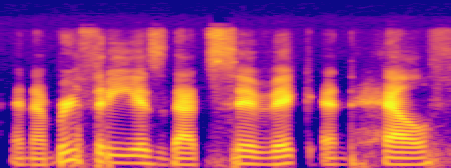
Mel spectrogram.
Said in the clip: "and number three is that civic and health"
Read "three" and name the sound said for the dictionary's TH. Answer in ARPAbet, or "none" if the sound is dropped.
TH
